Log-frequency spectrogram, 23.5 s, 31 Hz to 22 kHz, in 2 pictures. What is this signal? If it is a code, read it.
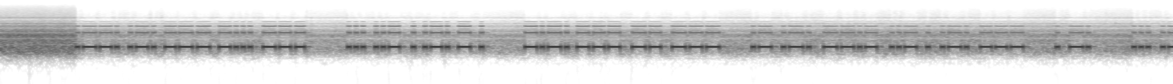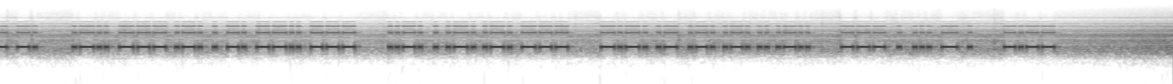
Morse code, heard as a keyed tone, hand-sent with a bug key, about 34 wpm, 570 Hz. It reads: PROBO SUERTE COMO ARQUERO EN SAN LORENZO FERRO CARRIL OESTE Y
